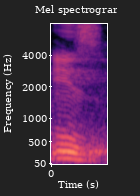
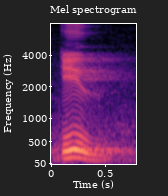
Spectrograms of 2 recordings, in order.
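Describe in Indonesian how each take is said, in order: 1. Konsonannya bunyi z yang bergetar. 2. Konsonannya bunyi th lembut yang bersuara. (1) "jangan iz, bukan iz" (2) "tapi id"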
